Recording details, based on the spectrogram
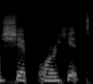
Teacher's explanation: It's a relaxed and short i.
